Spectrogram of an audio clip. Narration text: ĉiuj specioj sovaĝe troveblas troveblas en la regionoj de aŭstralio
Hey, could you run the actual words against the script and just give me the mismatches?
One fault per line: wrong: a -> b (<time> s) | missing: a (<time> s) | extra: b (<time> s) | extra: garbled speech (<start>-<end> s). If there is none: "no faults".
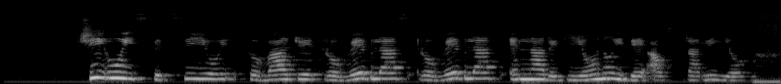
no faults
